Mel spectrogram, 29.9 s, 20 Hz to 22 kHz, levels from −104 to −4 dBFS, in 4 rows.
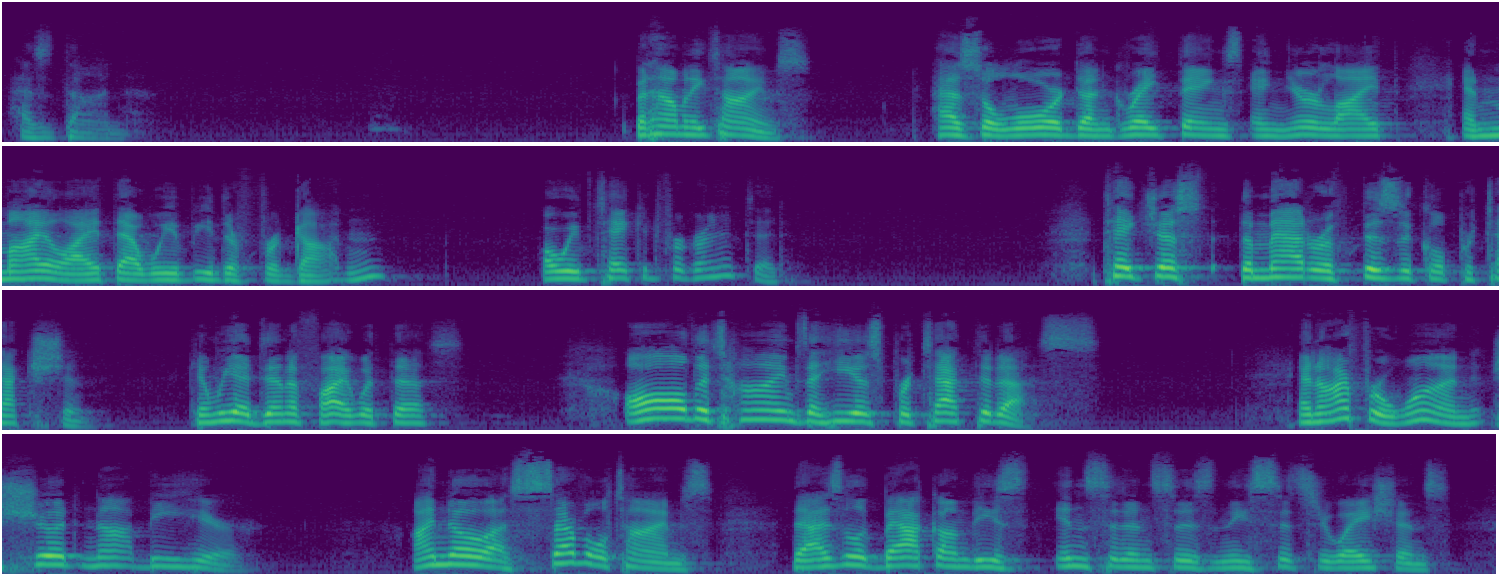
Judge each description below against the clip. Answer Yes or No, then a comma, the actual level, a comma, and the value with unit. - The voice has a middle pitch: Yes, medium, 165 Hz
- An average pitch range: No, wide, 6.0 semitones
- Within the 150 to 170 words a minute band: No, average, 140 wpm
